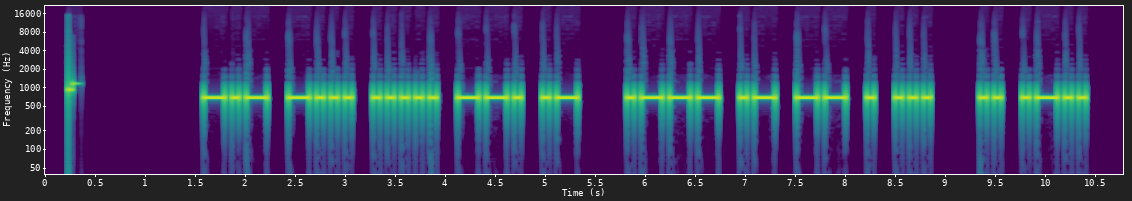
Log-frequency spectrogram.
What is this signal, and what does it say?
Morse code, heard as a keyed tone, about 17 wpm, 700 Hz. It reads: KB5GA JAMES IL
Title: K1USN SST QSO Practice - 17wpm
